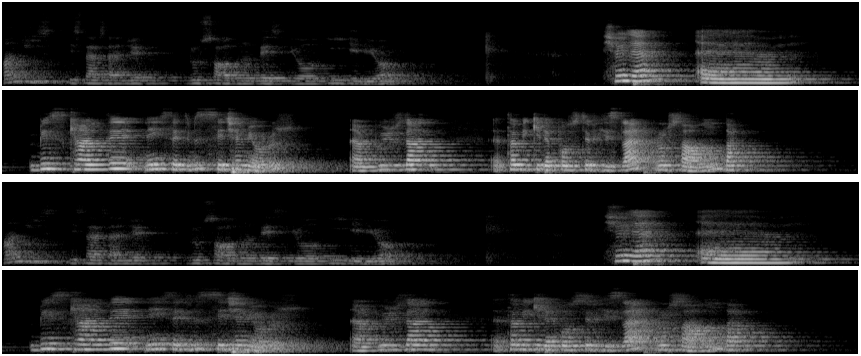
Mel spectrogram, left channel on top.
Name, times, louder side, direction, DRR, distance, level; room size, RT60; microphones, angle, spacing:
voice 1, 0.0-1.4 1.8-3.9, equal, 85° left, -1 dB, 1.3 m, -41 dB
voice 2, 6.0-6.6 6.9-8.0 8.8-11.5 12.0-12.9 13.5-15.9, left 3 dB, 45° left, 1 dB, 0.5 m, -24 dB
6.6 x 6.2 x 2.9 m, 1.4 s
head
